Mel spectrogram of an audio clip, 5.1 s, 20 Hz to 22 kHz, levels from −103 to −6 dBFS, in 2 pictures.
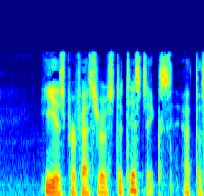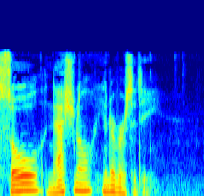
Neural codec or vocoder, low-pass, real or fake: none; 7.2 kHz; real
